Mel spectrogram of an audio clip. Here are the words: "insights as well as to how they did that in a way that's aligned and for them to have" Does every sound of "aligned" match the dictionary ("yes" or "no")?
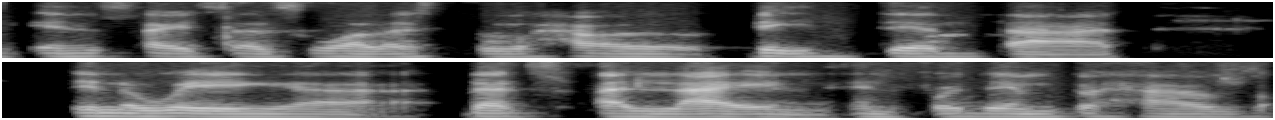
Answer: no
